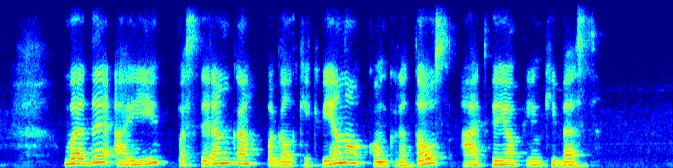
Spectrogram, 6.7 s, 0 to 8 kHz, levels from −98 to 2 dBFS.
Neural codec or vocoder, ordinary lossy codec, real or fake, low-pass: none; Opus, 32 kbps; real; 7.2 kHz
